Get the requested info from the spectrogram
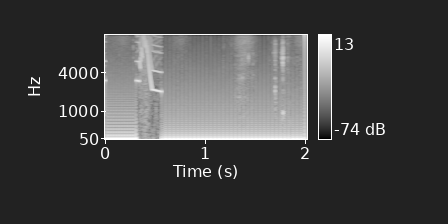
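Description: A synthesized buzzing tone from Bitwig's Parseq-8 step modulator run at audio rate on a DC Offset device, its stepped waveform turned into sound. A short blip comes first, then from about half a second in a loud, steady, low buzz rich in overtones.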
